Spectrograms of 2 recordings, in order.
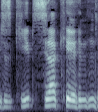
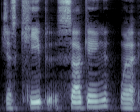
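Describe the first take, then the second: First: Slow and laughing through it. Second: Said in the usual way. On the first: Retold or imitated. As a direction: giggle the words out slowly. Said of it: "she started laughing exactly like that too". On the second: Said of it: "started laughing exactly like that".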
